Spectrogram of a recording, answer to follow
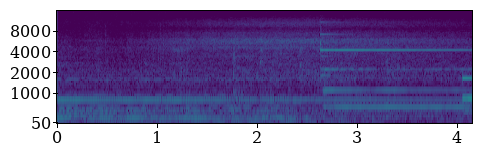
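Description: A marching band's front ensemble plays a soft passage of sustained, ringing mallet-percussion and bell tones. About two-thirds of the way through, a new chord is struck and rings on.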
